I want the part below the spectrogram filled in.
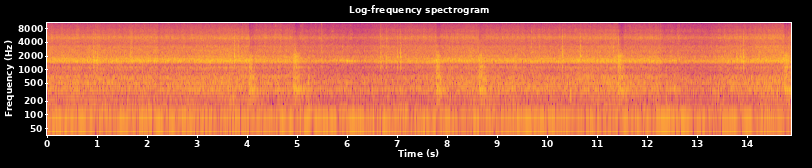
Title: Dodge Ram 2009 Clunking noise can't pinpoint - Rear Right suspension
